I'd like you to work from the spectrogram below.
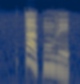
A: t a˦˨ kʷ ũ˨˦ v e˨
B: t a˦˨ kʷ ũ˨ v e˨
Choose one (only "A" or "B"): B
